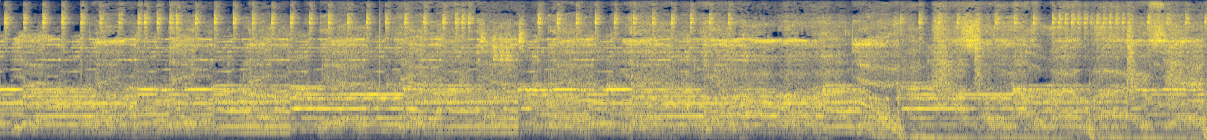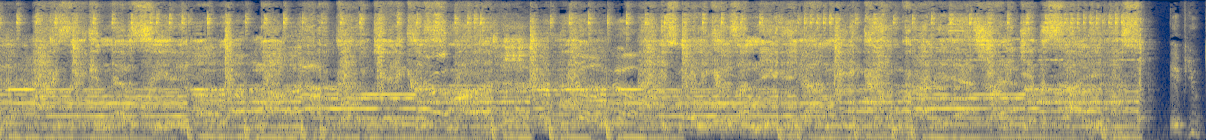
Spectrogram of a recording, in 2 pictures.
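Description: Underground hip-hop track playing: a melodic sampled loop without bass, then a falling sweep and the beat with heavy bass kicking in about eleven seconds in. The music cuts off just before the end.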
